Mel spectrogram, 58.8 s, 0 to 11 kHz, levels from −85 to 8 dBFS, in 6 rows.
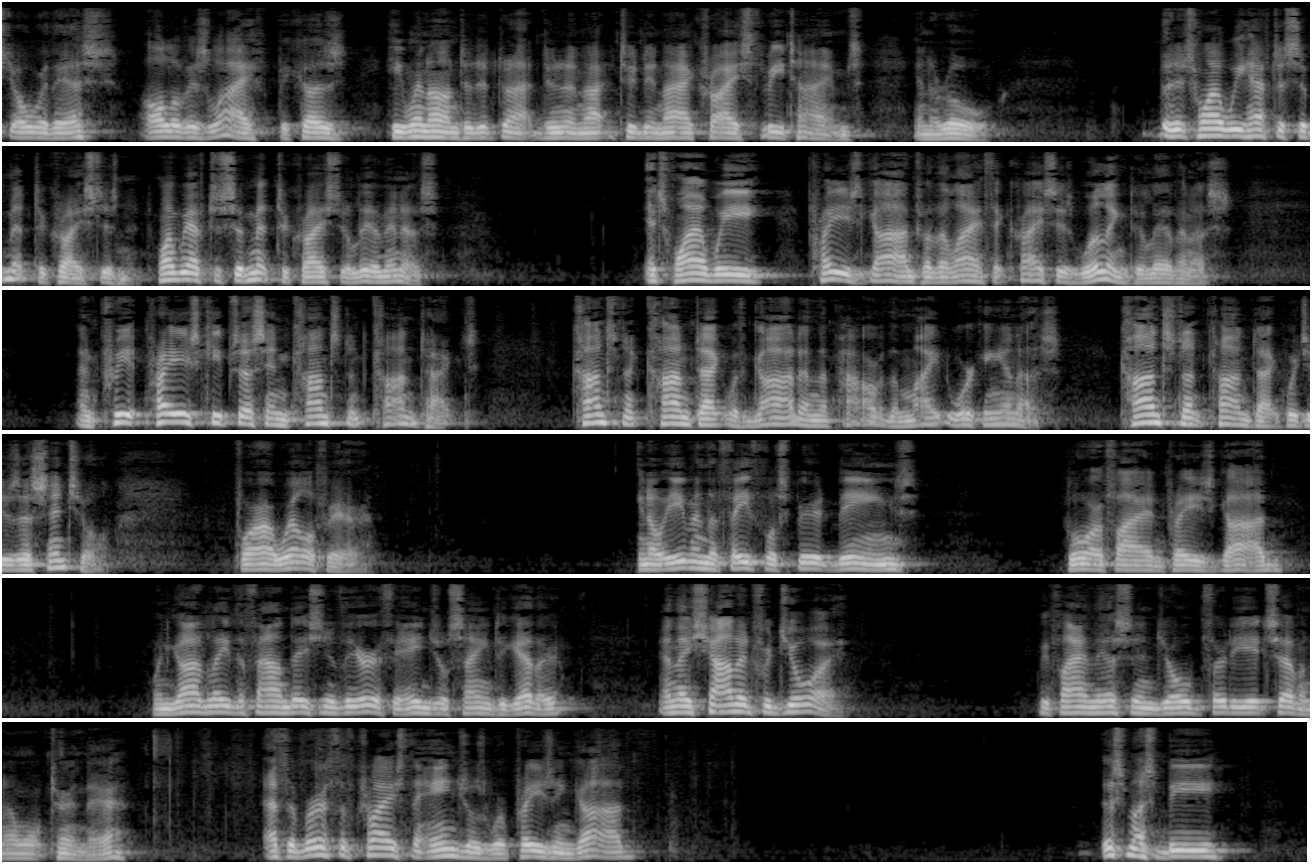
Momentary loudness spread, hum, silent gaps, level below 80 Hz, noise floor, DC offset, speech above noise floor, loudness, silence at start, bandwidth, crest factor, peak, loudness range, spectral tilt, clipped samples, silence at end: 10 LU; none; none; -58 dBFS; -76 dBFS; under 0.1%; 57 dB; -19 LUFS; 0 s; 9.8 kHz; 20 dB; 0 dBFS; 4 LU; -7 dB/octave; under 0.1%; 0.6 s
